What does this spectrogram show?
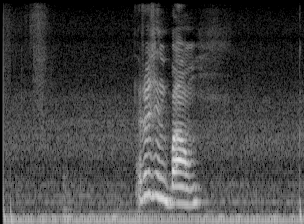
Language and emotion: Russian, neutral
